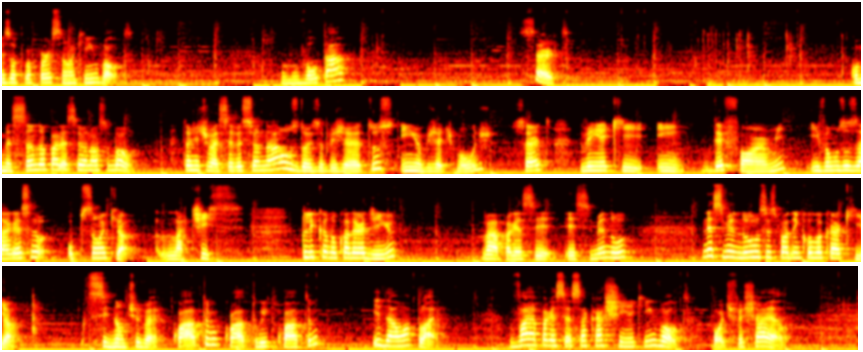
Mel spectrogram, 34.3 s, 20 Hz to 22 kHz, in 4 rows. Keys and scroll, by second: 1.0 space, 5.0 space, 7.4 1, 10.0 1, 27.1 4, 33.7 4.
